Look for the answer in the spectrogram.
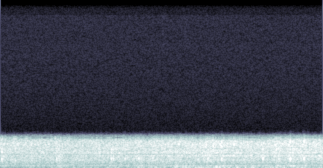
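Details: Noise from the front of the engine on an idling Honda CR-V: an uneven light rattle of about three or four taps a second, cause unknown.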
